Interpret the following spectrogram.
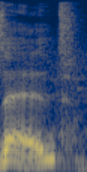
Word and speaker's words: zed: that's infected the zombies known here in as zedd and yes i'm aware that's how most other english-speaking countries pronounce letter z will gain a point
